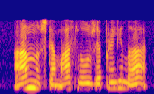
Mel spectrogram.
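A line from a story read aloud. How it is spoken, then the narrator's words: Muttering son-in-law. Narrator (Russian): зятек бормотнул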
